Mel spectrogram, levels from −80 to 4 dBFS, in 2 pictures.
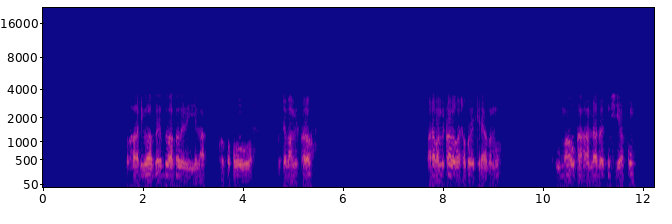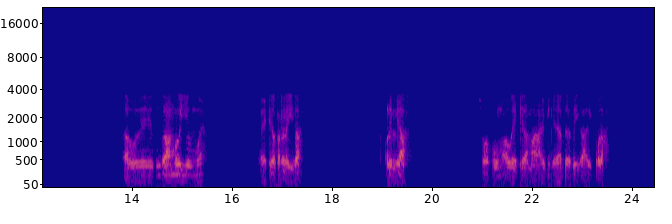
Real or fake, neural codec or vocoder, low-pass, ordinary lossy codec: fake; codec, 16 kHz, 2 kbps, FreqCodec, smaller model; 3.6 kHz; none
